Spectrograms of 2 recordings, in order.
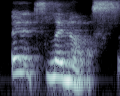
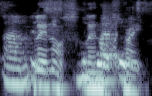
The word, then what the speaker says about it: Les Noces: It's Les Noces. Les Noces, right.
